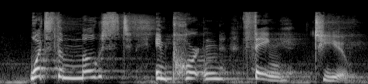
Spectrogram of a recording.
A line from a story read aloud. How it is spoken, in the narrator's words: she said, blurting it out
